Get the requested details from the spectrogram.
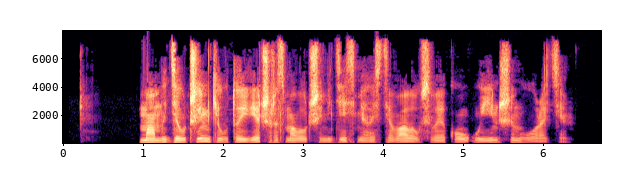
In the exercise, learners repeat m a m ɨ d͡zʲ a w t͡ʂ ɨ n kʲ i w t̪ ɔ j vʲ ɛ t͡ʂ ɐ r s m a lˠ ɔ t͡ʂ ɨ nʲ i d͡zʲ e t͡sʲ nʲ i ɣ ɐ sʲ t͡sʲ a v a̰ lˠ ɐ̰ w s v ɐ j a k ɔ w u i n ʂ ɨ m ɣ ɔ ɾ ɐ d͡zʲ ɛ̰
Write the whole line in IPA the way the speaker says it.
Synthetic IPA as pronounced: m a m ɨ d͡zʲ a w t͡ʂ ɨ n kʲ i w t̪ ɔ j vʲ ɛ t͡ʂ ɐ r z m a lˠ ɔ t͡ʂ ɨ mʲ i d͡zʲ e t͡sʲ mʲ i ɣ ɐ sʲ t͡sʲ a v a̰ lˠ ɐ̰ w s v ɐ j a k ɔ w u i n ʂ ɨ m ɣ ɔ ɾ ɐ d͡zʲ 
